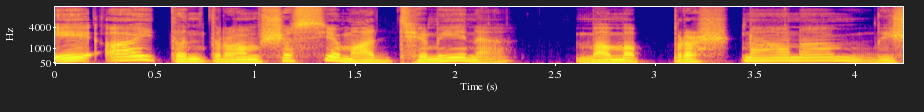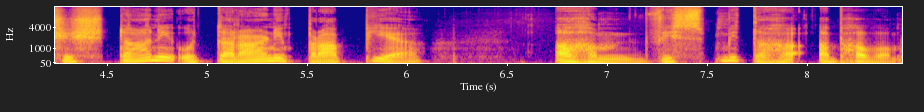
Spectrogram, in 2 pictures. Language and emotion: Sanskrit, surprised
